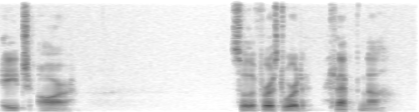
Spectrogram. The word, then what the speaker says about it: hrefna: So the first word, hrefna. If this is really hard for you, just try pronouncing the two letters separately. The h for the H and then the r for the R.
